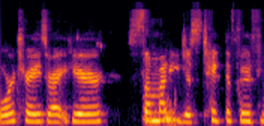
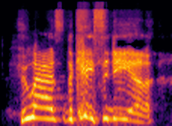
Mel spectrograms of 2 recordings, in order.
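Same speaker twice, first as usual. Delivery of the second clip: loud, high-pitched shouting; 5 semitones higher, 7 dB louder than usual. Retelling yelling at a big party table: retelling yelling at customers. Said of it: "an excuse to yell at people".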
